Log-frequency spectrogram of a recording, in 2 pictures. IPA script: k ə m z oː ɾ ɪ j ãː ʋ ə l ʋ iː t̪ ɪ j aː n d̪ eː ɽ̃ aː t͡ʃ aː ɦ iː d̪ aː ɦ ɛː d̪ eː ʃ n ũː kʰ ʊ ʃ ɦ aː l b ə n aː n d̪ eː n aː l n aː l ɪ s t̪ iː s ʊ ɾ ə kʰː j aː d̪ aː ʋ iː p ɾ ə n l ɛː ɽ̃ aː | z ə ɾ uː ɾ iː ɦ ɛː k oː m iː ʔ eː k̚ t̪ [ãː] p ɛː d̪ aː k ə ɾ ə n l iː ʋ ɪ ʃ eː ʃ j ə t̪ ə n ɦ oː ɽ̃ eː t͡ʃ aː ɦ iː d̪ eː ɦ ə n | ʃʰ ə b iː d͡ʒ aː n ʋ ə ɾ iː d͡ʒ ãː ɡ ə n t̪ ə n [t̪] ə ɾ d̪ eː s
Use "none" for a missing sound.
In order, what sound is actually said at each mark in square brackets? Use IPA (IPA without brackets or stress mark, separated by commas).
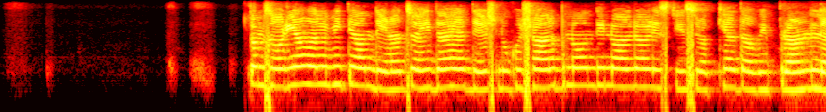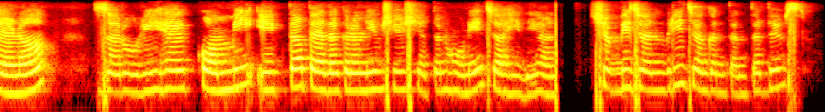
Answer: aː, t̪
